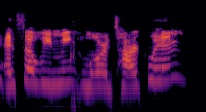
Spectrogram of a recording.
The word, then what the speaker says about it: Tarquin: Tarquin. Yeah. Okay. It's actually pronounced Aon.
